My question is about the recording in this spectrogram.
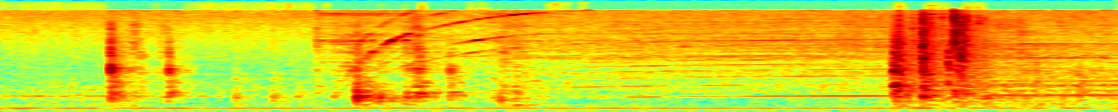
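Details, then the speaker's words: Printer that had been left out in the rain, untested before power-up: low mains hum under scattered clicks and short irregular motor whirs. It smells like a well-used hair dryer; printer error on power-up. "ooh ooh it smells like a uh like a well-used hair dryer um that that doesn't look good"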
